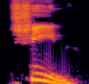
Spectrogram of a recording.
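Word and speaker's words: ش: Uh, the next alphabet is sheen. Sheen. Repeat with me. Sheen. It sounds you can think like she with added N.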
